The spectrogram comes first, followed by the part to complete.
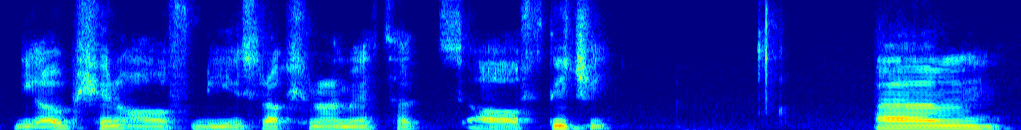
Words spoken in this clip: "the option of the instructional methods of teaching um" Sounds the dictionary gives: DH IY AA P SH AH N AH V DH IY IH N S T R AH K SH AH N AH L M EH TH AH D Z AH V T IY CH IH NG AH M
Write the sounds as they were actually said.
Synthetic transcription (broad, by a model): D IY AA P SH AH N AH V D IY IH N S T R AH K SH AH N AH L M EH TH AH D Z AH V T IY CH IH NG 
